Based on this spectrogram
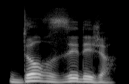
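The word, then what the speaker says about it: d'ores et déjà: Attention à la prononciation, il faut bien faire la liaison entre or et d'ors et déjà.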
